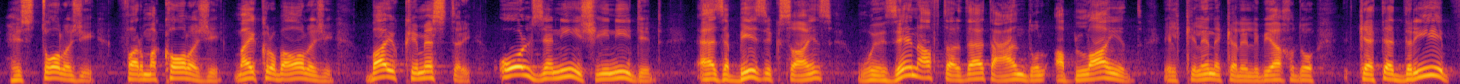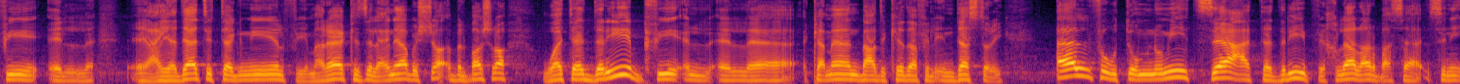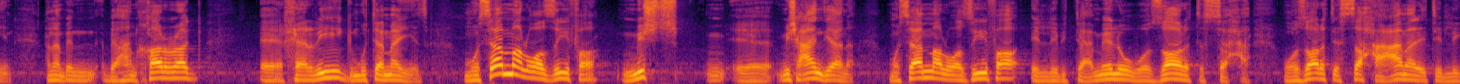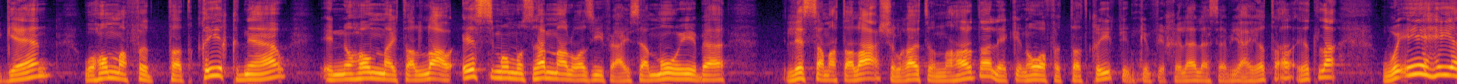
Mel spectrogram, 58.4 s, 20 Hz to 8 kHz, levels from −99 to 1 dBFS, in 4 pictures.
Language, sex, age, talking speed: Arabic, male, 50-69, 100 wpm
